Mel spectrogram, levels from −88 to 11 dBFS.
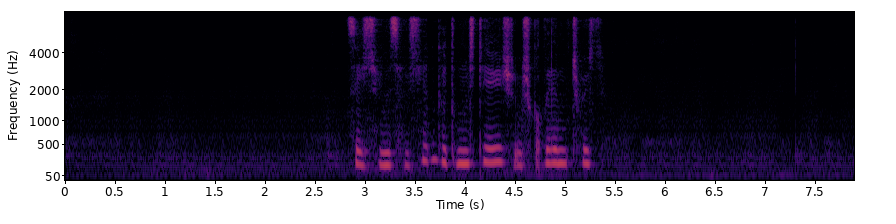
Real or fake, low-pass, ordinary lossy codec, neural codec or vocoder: fake; 7.2 kHz; none; codec, 16 kHz, 0.5 kbps, FunCodec, trained on LibriTTS, 25 frames a second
